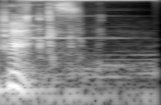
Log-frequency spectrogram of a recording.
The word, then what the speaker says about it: P4X: He adopts the pseudonym P4X, pronounced PAX, a cheeky reference to enforcing peace through punishment.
